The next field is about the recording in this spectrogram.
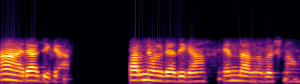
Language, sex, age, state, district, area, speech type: Malayalam, female, 30-45, Kerala, Kasaragod, rural, conversation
